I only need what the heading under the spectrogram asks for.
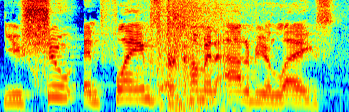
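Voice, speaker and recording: A man excitedly commenting on a video game for his channel in a casual, hyped-up way, swearing now and then. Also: high-pitched, normal speed, noisy background. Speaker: gaming YouTuber.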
